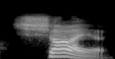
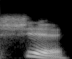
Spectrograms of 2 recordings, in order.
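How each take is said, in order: First: The vowel is full, rhyming with fire. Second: The vowel is short and reduced. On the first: The speaker calls it wrong. "not shire. The shire belongs in The Hobbit" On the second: The speaker calls it right. "are pro- pronounced as shire"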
